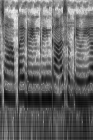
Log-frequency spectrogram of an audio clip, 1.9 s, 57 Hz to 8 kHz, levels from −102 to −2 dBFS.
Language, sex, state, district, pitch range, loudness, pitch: Hindi, female, Bihar, Samastipur, 240-250 Hz, -13 LUFS, 245 Hz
